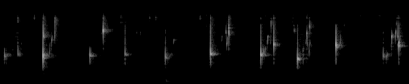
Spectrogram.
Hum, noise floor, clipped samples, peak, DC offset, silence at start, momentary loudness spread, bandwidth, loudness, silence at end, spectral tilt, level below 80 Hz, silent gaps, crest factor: none; -54 dBFS; under 0.1%; -8 dBFS; under 0.1%; 0.05 s; 17 LU; 13 kHz; -34 LUFS; 0.05 s; 6.5 dB/octave; under -90 dBFS; none; 30 dB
